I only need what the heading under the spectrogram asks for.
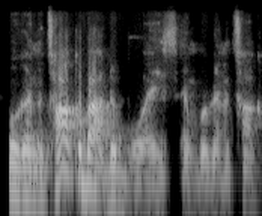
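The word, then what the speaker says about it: Du Bois: Edward burgart bergart The Voice some people say Dubois but that's not how you pronounce so you do pronounce it the boys um he was born in Great Barrington Massachusetts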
